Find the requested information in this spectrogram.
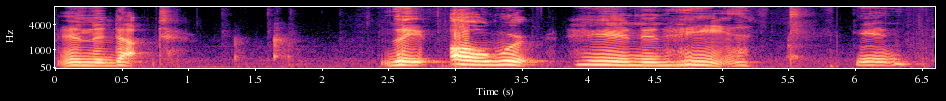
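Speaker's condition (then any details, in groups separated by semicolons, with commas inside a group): Cerebral palsy; cerebral palsy, from birth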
